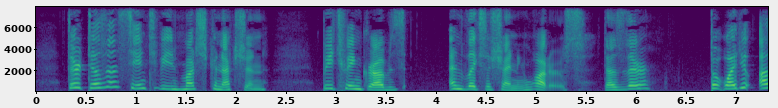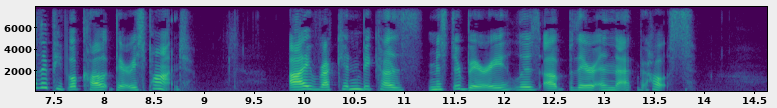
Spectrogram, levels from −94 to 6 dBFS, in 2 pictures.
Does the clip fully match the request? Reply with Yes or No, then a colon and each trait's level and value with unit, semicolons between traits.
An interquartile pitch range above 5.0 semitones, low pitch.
No: wide, 5.4 semitones; very high, 260 Hz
